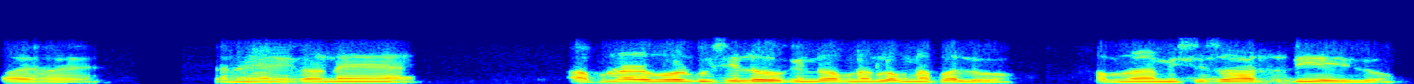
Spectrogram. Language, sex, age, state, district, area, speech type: Assamese, male, 18-30, Assam, Udalguri, rural, conversation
